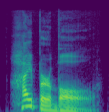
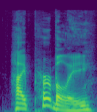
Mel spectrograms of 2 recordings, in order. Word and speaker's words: hyperbole: but who has not bothered to check its pronunciation in a dictionary say hyper bowl any joe blow sports fan will tell you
